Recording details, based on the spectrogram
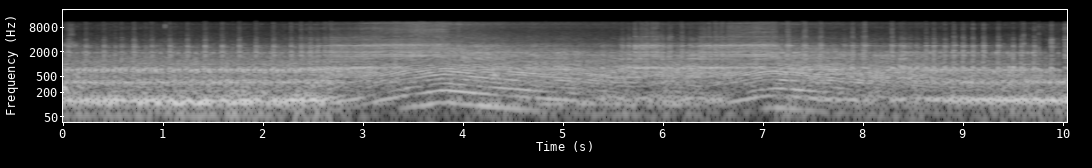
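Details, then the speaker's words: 2015 Vespa Primavera 50cc two-stroke scooter at about 600–700 km with no issues: busy, buzzy idle holding an even speed with no knocks or misses; normal idle. "For 600 kilometers, or almost 700, this thing has been running absolutely perfectly fine. I had no issues with it."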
